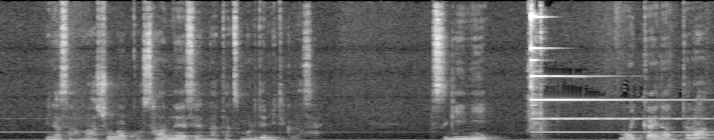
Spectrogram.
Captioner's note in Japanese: ベルの音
